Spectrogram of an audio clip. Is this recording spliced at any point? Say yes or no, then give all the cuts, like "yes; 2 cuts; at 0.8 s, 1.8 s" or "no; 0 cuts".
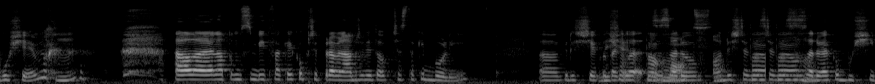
yes; 2 cuts; at 7.1 s, 7.7 s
